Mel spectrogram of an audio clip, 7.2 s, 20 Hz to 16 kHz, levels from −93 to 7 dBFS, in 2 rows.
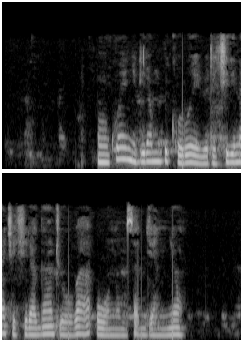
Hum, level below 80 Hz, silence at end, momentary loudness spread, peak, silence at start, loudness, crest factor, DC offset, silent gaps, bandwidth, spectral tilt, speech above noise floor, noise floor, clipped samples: none; -60 dBFS; 0.85 s; 8 LU; -6 dBFS; 0.9 s; -24 LUFS; 20 dB; under 0.1%; none; 8 kHz; -5 dB/octave; 39 dB; -62 dBFS; under 0.1%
